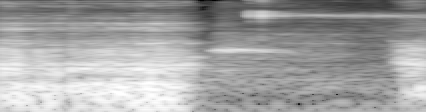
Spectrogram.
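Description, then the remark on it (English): A person imitates a growly snore: one rough, rumbling, low-pitched burst lasting under a second, then a quieter gap with a faint thin whistling tone before another growl starts. “Yeah, no, one time, because he snores sometimes, and then he'll get into, like, that growly snore.”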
